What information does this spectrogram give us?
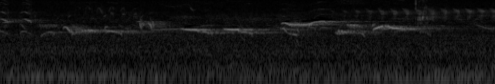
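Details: A migrant Eurasian wryneck on a bush at a farm in the Vosges mountains, France, in spring, sings a run of nasal, ringing notes at steady mid pitch; another wryneck sings nearby and thin high chirps of small birds sound above.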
